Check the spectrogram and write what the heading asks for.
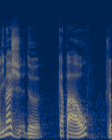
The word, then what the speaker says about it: KAPAW: À l'image de Capao, je le prononce bien, c'est comme ça ?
